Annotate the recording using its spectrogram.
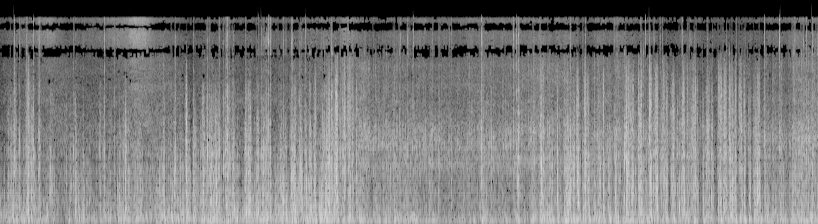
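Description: Wind blowing over the microphone of a moving vehicle, a loud, uneven low rush mixed with road and engine noise.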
